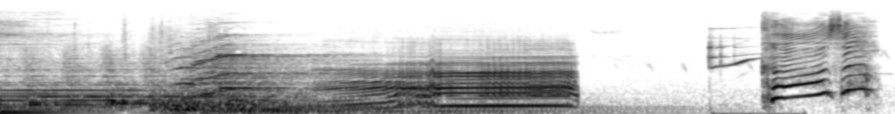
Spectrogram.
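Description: Cartoon cows mooing: several overlapping moos falling in pitch, then one held steady moo that cuts off suddenly about three seconds in. A brief rising sound follows near the end.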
